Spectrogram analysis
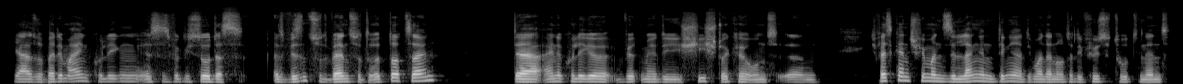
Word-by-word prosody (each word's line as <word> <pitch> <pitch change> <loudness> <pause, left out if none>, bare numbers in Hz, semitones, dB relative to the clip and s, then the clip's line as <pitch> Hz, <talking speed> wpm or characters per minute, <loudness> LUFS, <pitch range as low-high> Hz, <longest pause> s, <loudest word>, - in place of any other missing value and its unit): Ja, 125 - +1
also 120 -1 -2
bei 130 - 0
dem 140 0 -2
einen 150 +2 -1
Kollegen 140 -1 -6
ist 125 +1 -4
es 125 - -7
wirklich 130 -2 -6
so, 135 0 +5
dass 120 -2 -1 0.3
also 115 -2 -3
wir 125 - +3
sind 175 +6 -4
zu 125 -5 -5
werden 130 +1 +7
zu 130 - -4
dritt 120 +5 -4
dort 160 0 +4
sein. 165 +6 +3 0.8
Der 125 -1 +8
eine 130 +2 -1
Kollege 135 -1 +3
wird 125 +3 -3
mir 125 -1 -2
die 115 -1 -4
Skistöcke 125 -2 -1
und, 110 0 -3
ähm 110 -1 -6 0.5
ich - - -17
weiß 160 0 +3
gar 190 -2 +2
nicht, 170 - -3
wie - - +3
man 155 -2 +2
diese 135 -1 0
langen 135 0 +2
Dinger, 135 0 0
die 120 +1 -10
man 120 - 0
dann 120 0 0
unter 115 +2 -5
die 120 -2 -6
Füße 130 +2 -4
tut, 120 -1 -8
nennt. 110 0 -1
130 Hz, 235 wpm, -24 LUFS, 120-140 Hz, 0.8 s, Der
